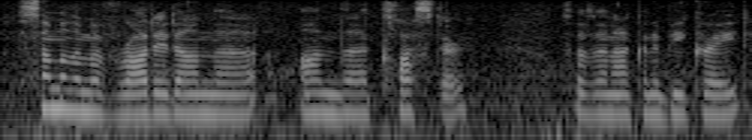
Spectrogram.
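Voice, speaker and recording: A middle-aged woman in a casual, folksy video diary, talking plainly through everyday chores as if to family. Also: on the low side. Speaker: home vlogger. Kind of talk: casual chatty video diary addressed to their father. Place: outdoors in a garden, later indoors at home. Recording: clear ambient background noise.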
